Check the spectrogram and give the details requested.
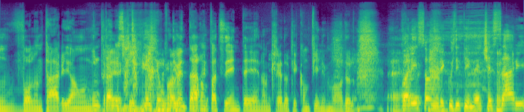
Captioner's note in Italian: risate; sbuffare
